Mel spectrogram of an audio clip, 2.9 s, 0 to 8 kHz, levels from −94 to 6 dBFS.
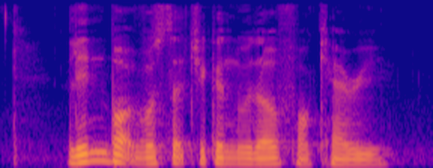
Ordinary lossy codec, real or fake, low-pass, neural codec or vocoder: AAC, 32 kbps; real; 7.2 kHz; none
